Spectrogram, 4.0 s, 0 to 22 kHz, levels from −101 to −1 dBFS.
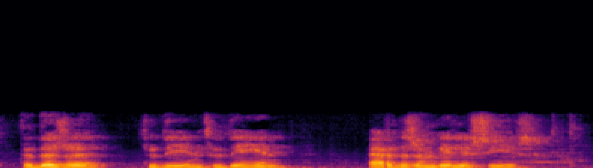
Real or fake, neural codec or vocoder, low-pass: fake; codec, 16 kHz, 16 kbps, FreqCodec, smaller model; 7.2 kHz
